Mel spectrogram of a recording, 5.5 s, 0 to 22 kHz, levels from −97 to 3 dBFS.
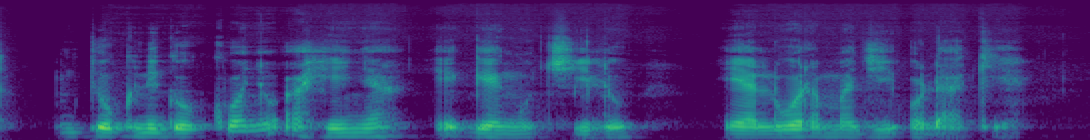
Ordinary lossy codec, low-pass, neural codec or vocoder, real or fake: none; 19.8 kHz; vocoder, 44.1 kHz, 128 mel bands every 512 samples, BigVGAN v2; fake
